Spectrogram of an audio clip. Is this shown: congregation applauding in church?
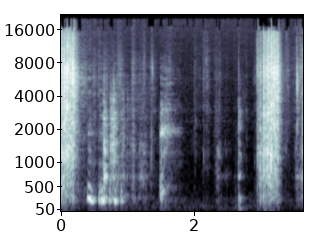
no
